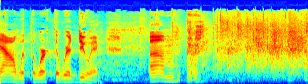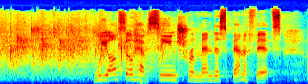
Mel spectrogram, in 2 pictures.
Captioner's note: applause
